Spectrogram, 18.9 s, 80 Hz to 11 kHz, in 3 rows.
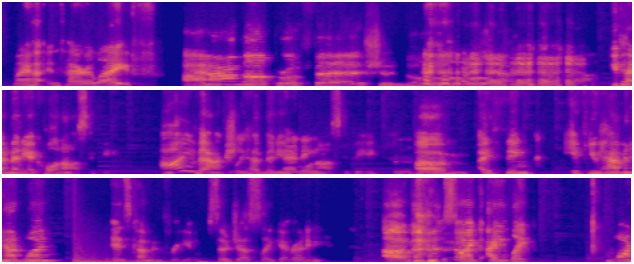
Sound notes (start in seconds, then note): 4.2 laughter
